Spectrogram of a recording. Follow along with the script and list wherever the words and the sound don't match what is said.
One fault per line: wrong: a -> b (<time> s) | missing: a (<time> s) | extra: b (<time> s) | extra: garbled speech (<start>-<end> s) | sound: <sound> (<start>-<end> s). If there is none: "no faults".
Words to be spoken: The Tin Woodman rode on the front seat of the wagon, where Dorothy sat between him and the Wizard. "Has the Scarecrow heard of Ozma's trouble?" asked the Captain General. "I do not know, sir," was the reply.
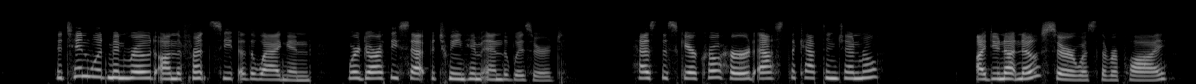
missing: of Ozma's trouble (7.5 s)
